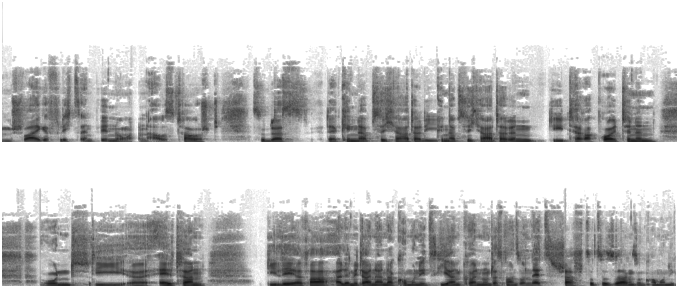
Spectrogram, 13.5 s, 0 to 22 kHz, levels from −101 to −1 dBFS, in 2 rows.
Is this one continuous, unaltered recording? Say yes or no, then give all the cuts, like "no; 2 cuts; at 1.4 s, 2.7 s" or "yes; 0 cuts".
yes; 0 cuts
